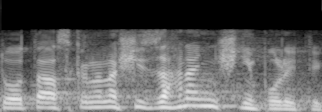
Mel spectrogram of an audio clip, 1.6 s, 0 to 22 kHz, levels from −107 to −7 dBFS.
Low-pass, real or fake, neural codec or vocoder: 7.2 kHz; real; none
